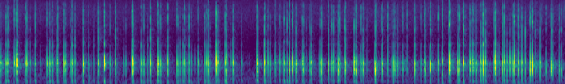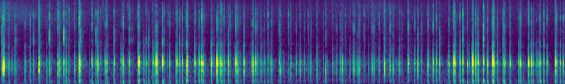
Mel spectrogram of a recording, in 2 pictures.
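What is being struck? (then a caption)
Small hardcover book with cardboard cover. A small, solid Dr. Seuss hardcover book with a cardboard cover is held up and tapped and scratched with fingertips and nails. The result is a continuous, quiet stream of rapid, dry taps and scratches, centered in the midrange, with very short decay and almost no high end.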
